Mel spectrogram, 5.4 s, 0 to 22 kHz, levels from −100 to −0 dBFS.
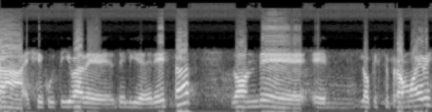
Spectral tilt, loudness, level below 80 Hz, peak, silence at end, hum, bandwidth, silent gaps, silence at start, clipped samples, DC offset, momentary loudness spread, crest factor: -1.5 dB/octave; -14 LUFS; -52 dBFS; -6 dBFS; 0 s; none; over 20 kHz; none; 0 s; under 0.1%; under 0.1%; 11 LU; 10 dB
